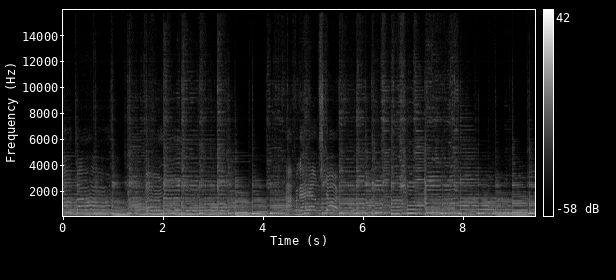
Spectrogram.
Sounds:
music
slide guitar

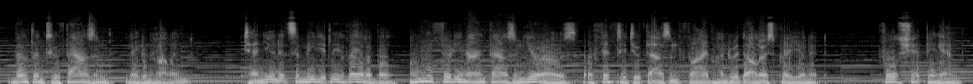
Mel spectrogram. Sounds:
speech
music

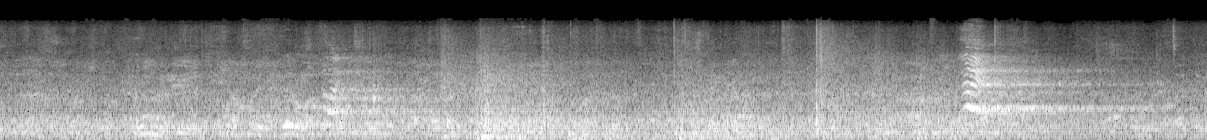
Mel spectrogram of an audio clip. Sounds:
speech

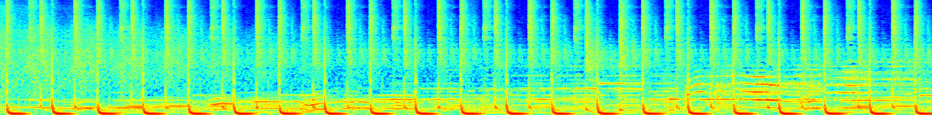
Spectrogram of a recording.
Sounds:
music

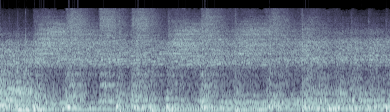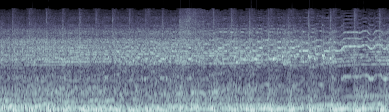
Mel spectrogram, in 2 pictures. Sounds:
drum
music
musical instrument
drum kit
inside a small room

